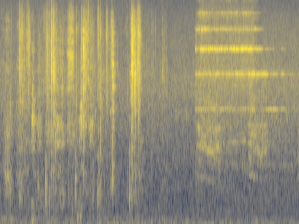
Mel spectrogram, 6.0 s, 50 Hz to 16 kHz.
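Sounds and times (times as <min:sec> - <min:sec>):
shuffling and clicking: 0:00.0 - 0:03.4
electric doorbell ringing with a buzzing tone: 0:03.9 - 0:05.8.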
